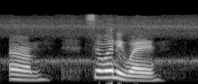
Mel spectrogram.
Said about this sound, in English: I'm going to see if I can get a photo of some of these cicadas. They're all over the road in the grass where I'm standing.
